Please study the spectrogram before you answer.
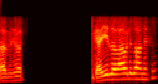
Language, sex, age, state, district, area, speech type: Assamese, male, 18-30, Assam, Dibrugarh, urban, conversation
